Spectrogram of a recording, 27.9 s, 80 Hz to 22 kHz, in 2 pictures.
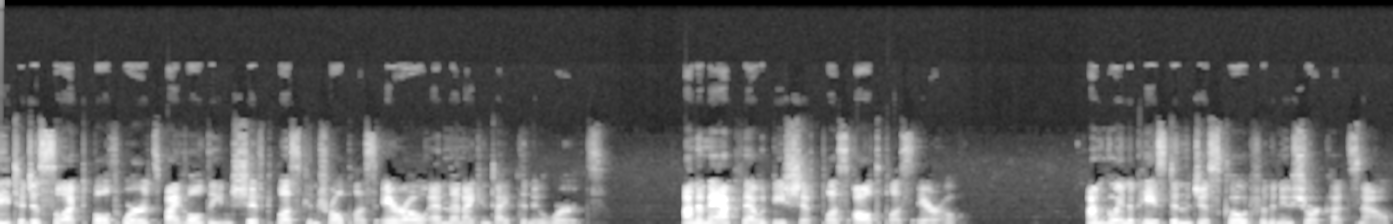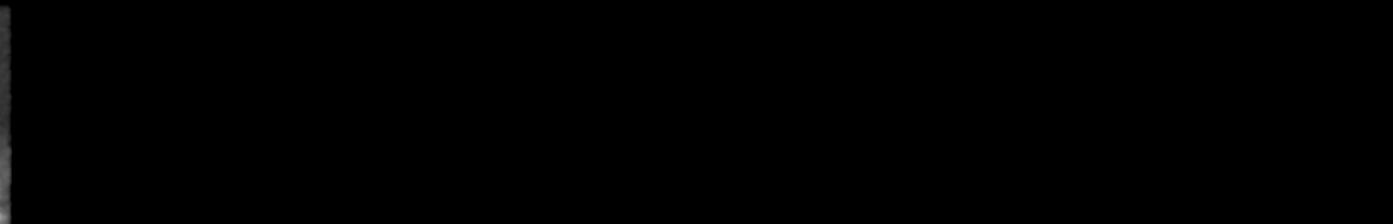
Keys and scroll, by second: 1.4 ctrl+shift+Left, 9.1 ctrl+x, 20.3 ctrl+c.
